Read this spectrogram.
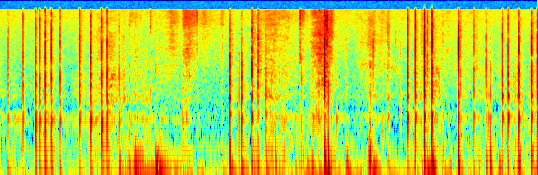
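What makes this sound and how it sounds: Long nails and fingertips tap on the glossy card front cover of a paperback novel held upright near the microphone. A quick, irregular run of short, dry clicks and soft thumps comes through, each with a bright papery crackle at its edge and almost no ring.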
